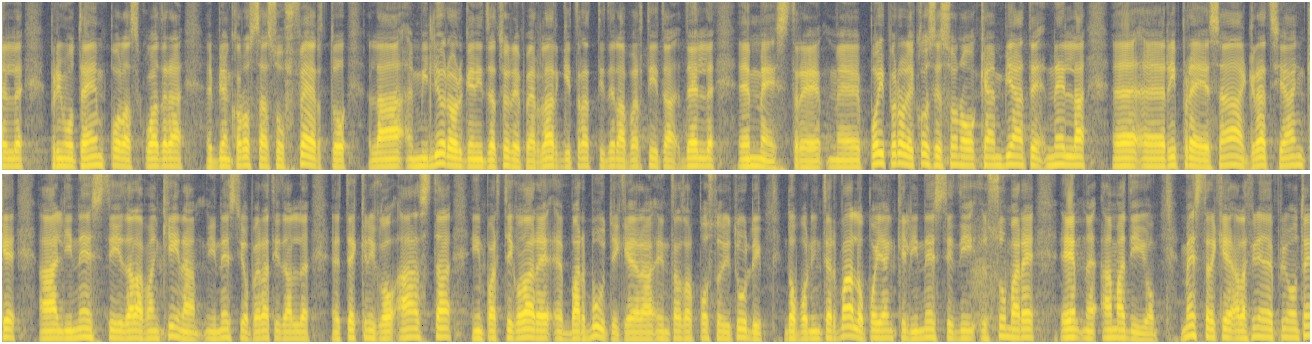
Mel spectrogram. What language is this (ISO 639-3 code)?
ita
